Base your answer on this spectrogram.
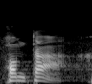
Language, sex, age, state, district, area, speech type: Bodo, male, 60+, Assam, Chirang, urban, read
